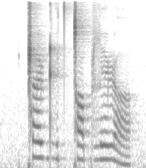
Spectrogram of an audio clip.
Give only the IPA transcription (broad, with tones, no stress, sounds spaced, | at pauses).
ǁ ɜ˥ ɭ ɖʱ ɪ˥ tʲ ǀ ɒ˦ b ɮ ɪ˥ ɭ ʌ˩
